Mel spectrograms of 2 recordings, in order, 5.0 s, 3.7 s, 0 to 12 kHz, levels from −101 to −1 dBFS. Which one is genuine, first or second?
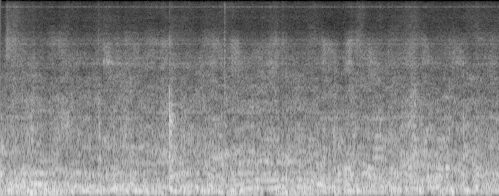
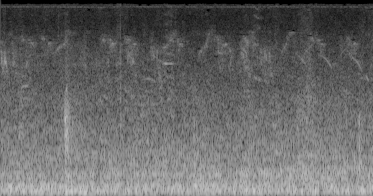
second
